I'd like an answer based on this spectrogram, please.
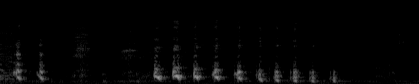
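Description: A man laughing: a few short laughs at first, then, about a second and a half in, a quick run of about a dozen ha-ha pulses that fade off.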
